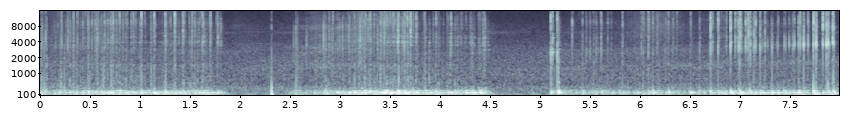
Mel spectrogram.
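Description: Long orange acrylic nails and fingertips scratch and tap the hollow metal mesh grille of a silver condenser microphone. Dense, rapid scratching and rubbing builds a heavy low, boomy rumble with crisp high crackle on top, dropping quieter around 2 and 4.5 seconds. Sharp taps cut through at about 2.3 and 5.2 seconds.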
